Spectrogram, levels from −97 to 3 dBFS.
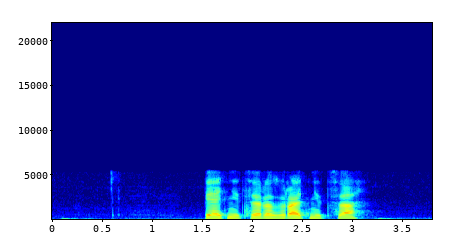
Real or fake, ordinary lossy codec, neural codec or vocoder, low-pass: fake; none; vocoder, 22.05 kHz, 80 mel bands, Vocos; 5.4 kHz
